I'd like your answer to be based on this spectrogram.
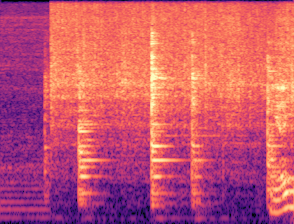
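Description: Onions and garlic frying in a pan for a spaghetti meat sauce, sizzling steadily after a sudden start, with a few louder scraping stirs breaking through the hiss.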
